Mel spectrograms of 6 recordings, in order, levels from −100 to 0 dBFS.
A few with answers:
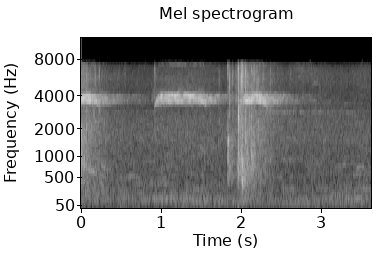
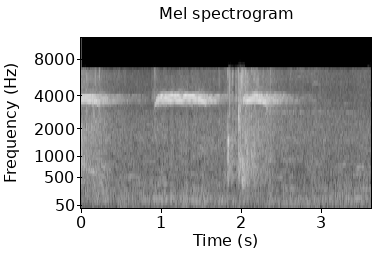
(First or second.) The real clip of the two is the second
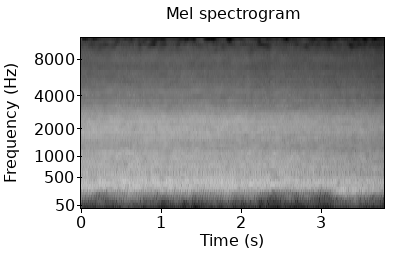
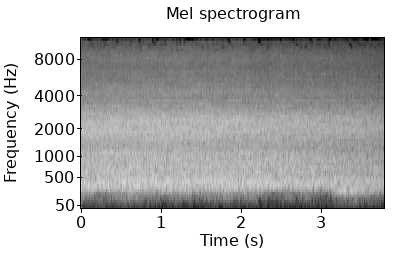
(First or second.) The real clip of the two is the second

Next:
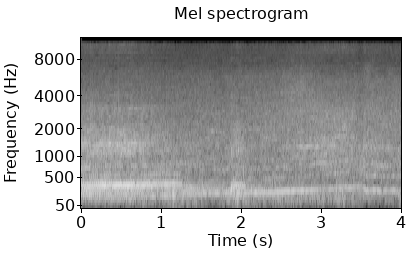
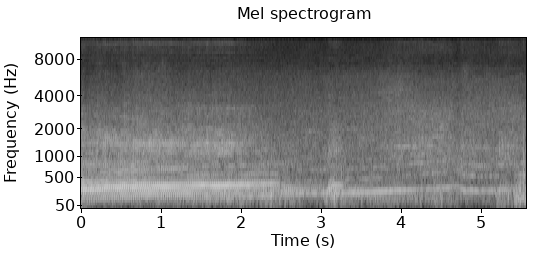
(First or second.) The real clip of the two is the second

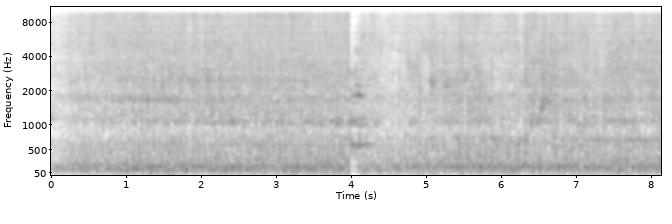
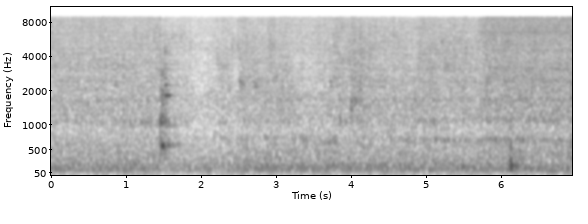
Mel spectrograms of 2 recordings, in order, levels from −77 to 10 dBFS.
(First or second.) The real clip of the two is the second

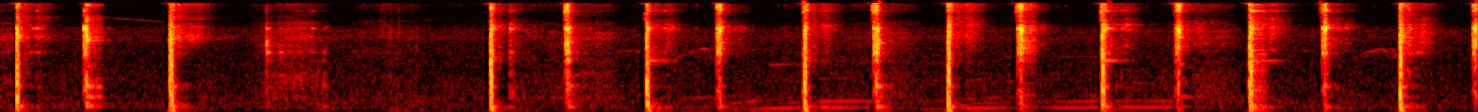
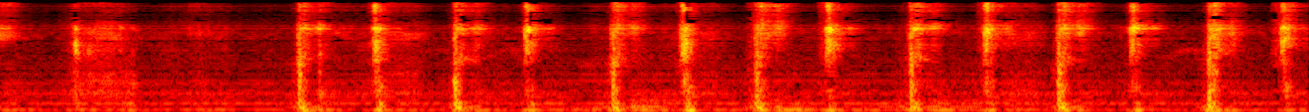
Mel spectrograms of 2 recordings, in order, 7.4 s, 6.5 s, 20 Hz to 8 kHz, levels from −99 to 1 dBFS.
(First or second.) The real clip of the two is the first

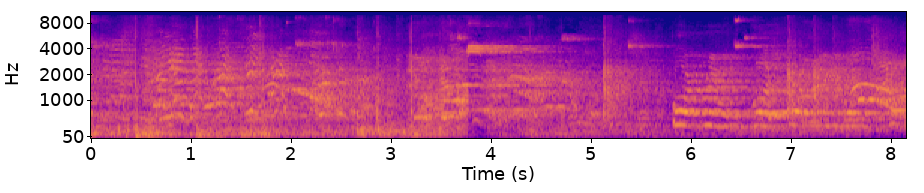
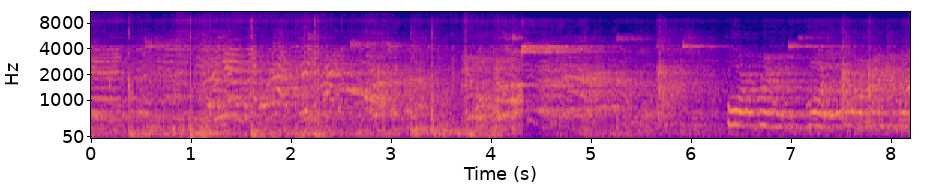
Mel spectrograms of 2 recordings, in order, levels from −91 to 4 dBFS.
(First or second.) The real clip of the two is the first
